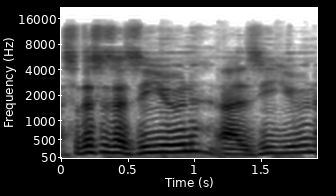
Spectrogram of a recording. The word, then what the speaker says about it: Zhiyun: Yeah, so this is a Zhiyun, Zhiyun I believe is how it's pronounced.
